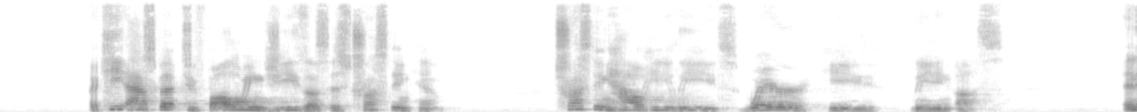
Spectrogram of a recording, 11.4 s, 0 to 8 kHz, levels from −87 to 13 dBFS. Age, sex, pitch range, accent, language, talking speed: 40-59, male, 125-180 Hz, American, English, 95 wpm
